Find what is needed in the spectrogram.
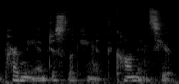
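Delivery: fast, hushed aside; real whispered aside while checking comments. Real, not acted. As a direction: mutter it off to the side, quickly. Aside while reading live comments.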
